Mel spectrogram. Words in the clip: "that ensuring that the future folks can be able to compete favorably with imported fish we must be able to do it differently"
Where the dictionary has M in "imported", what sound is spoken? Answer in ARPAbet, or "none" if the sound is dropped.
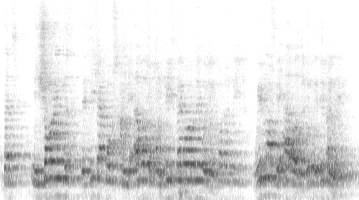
none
